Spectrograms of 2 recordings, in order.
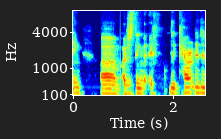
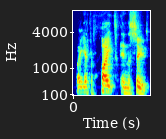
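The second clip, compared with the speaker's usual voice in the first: normal talking voice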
